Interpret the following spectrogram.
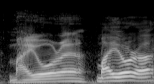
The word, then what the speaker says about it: Miura: Miura.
